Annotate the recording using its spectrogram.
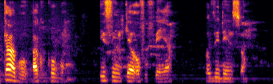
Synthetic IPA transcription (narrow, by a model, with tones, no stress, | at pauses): ka˦a˨bʊ˨a˦kʊ̥˨ko˦bʊ˨ | i˦si˦ŋ̩˨ke˦o˦fu˨fe˨ja˦ | o˦zi˦dɪ˨n̩˦sɔ˦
